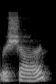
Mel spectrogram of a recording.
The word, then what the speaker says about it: Richard: It's like Richard, but you pronounce it Richard, and, singular.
